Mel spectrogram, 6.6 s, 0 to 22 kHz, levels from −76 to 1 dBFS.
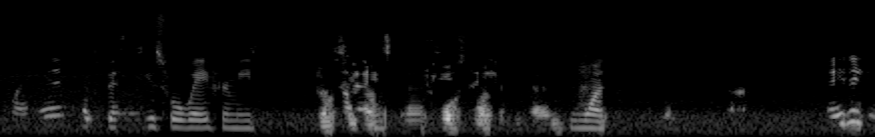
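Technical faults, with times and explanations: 0.0–1.12 s and 1.88–6.57 s, other side's voice leaking through: a second voice sits under the talker, faint at about 30 dB down in the first stretch, then roughly as loud as the talker in the second. It's likely loudspeaker playback the echo canceller didn't fully strip from the mic.
0.08–1.1 s, 2.16–3.76 s and 4.55–6.57 s, speech suppressed in double talk: the talker's level sags while the other voice is present, by about 15, 25 and 20 dB at worst. That's likely the canceller ducking everything because it couldn't separate near speech from echo.
3.07–3.17 s, burst of packet loss: about 80 ms of audio goes missing. The receiver stretches the last sound across the gap and fades it out, so you hear a brief held buzz or hiss before the audio jumps forward.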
